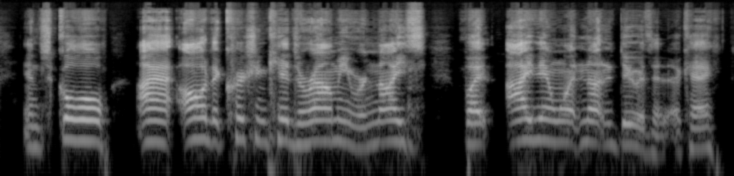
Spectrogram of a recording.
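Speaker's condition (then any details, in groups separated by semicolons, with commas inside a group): Cerebral palsy; from birth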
